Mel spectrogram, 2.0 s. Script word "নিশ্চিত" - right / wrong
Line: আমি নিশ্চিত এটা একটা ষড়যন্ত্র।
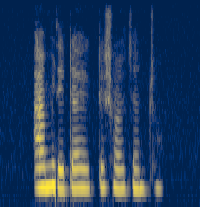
wrong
